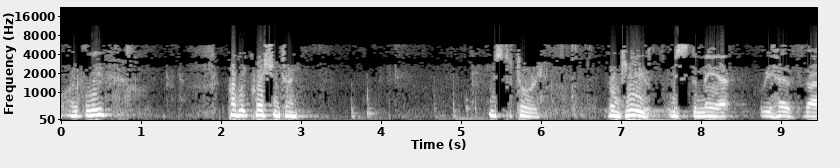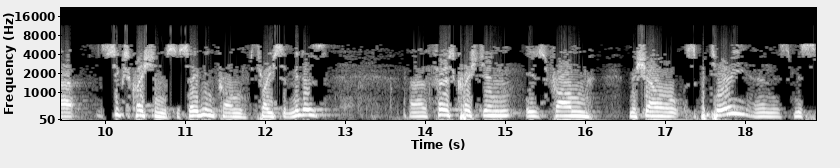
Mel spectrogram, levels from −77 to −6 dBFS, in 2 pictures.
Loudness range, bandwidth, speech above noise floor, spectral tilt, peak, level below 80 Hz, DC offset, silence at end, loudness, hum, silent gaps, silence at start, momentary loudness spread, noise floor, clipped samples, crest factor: 6 LU; 10.5 kHz; 29 dB; -6.5 dB/octave; 0 dBFS; -32 dBFS; under 0.1%; 0 s; -8 LUFS; none; none; 0 s; 20 LU; -36 dBFS; 2%; 8 dB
